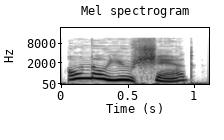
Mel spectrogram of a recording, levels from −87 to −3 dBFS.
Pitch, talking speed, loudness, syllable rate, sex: 250 Hz, 215 wpm, -10 LUFS, 4.4 syllables/s, male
